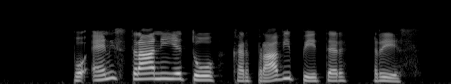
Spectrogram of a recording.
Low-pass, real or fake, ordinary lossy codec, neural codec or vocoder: 5.4 kHz; real; none; none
